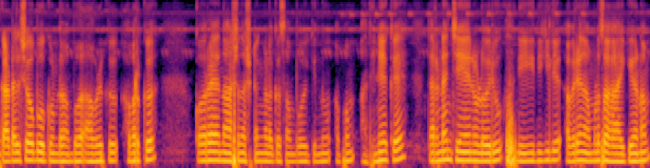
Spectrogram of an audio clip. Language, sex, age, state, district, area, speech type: Malayalam, male, 18-30, Kerala, Kottayam, rural, spontaneous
